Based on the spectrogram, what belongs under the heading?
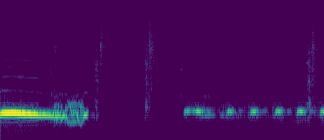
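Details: Perkutut lure recording for trapping zebra doves. A long sustained coo fades out, followed by a few sharp clicks, then a soft, faint series of short coos.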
